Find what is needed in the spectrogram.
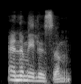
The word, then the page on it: animalism: Indian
